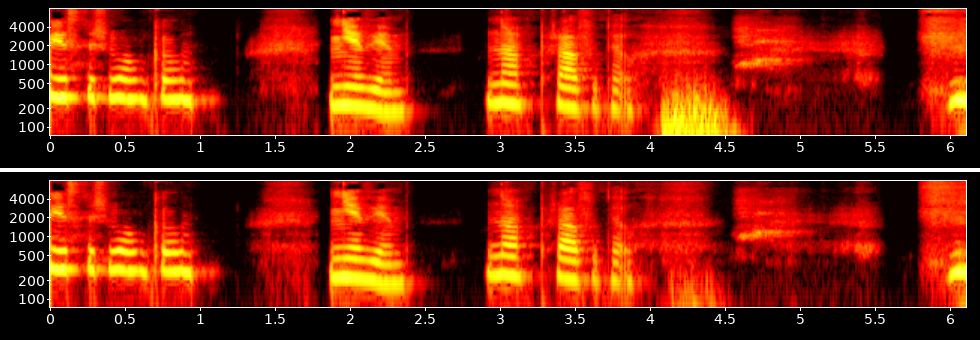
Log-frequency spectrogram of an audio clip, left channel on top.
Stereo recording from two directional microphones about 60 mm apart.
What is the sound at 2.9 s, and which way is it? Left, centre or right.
A woman's voice, right.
